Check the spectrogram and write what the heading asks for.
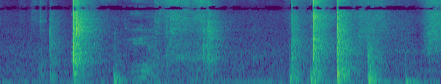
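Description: Hammer knocks tapping a rigid vinyl floor plank into place: two or three sharp knocks about half a second to a second in, then a quick run of about five near the end.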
